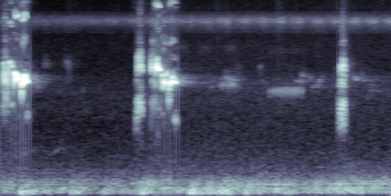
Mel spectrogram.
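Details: Energetic sooty-headed bulbul song in the 'bahari' style: quick liquid phrases of clipped notes with descending slurs, plus a thin high trill and a short final note, against a faint low hum.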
